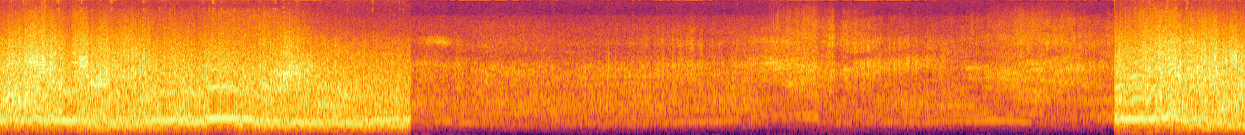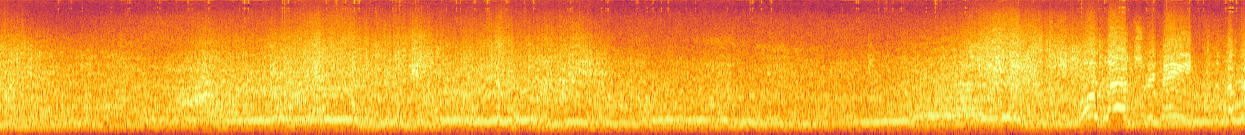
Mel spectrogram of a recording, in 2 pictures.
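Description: Race cars circling a racetrack during a Blowout day event, a steady loud engine drone with rising and falling pitch as cars pass, briefly dropping away mid-clip before returning, with a commentator talking over it.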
